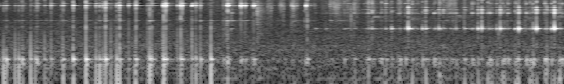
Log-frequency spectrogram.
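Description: A glass tumbler is tapped quickly and aggressively for ASMR, producing a fast, chaotic run of sharp clinks with dull low thumps and a bright glassy ring. Partway through, the taps soften briefly, then return as quicker chinks with a clear mid-high ringing tone.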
